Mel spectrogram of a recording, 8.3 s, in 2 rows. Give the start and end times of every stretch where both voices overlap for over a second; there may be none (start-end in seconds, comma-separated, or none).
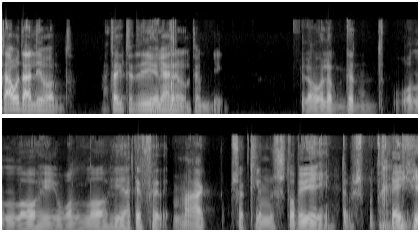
none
